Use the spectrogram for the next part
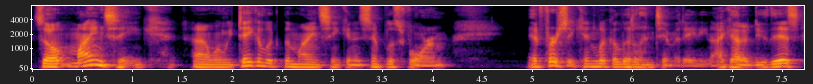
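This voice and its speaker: A podcast host with a medium-pitched voice, lively intonation, and moderate pace talks in casual conversation. He is reflective and rambling, restarting his sentences often.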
